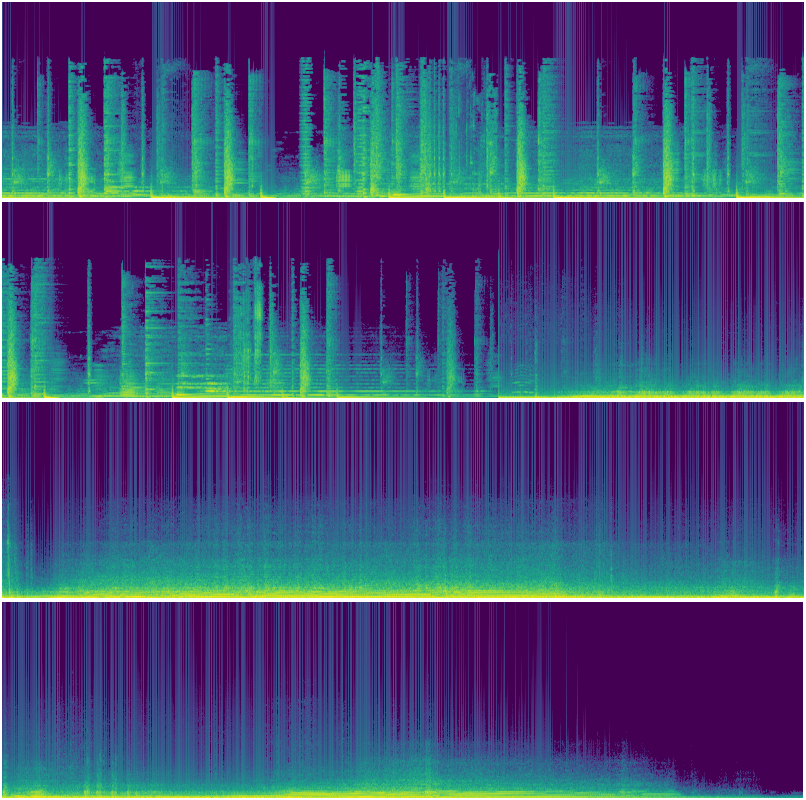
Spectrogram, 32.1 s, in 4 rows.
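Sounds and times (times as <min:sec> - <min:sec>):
car engine accelerating hard: 0:13.4 - 0:31.4.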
